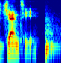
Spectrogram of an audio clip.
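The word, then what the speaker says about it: Jeanty: name like that because I think his name is jenty oh right jenty pretty sure his name is jenty I know it's spelled jti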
